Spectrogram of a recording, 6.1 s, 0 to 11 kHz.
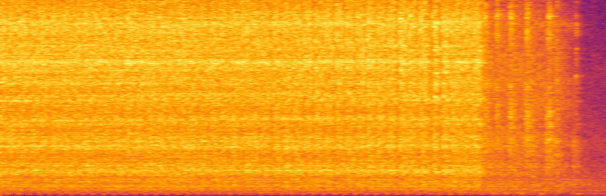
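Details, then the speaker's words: Toro 3521 two-stroke snow blower at about 3/4 throttle with a little choke after priming: loud uneven lumpy buzz near three beats per second, fading down; running rough after start. "All right, here we go. That doesn't sound good at all."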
